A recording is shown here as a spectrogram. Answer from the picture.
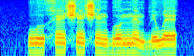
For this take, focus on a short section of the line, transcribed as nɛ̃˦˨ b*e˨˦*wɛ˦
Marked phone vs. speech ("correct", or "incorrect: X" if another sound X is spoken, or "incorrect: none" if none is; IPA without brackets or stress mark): correct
